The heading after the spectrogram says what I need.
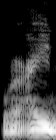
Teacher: Ain itu posisinya di makhrajnya di tenggorokan di tengah.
